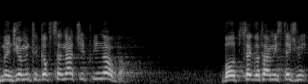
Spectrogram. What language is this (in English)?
Polish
